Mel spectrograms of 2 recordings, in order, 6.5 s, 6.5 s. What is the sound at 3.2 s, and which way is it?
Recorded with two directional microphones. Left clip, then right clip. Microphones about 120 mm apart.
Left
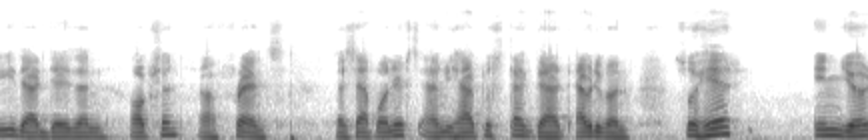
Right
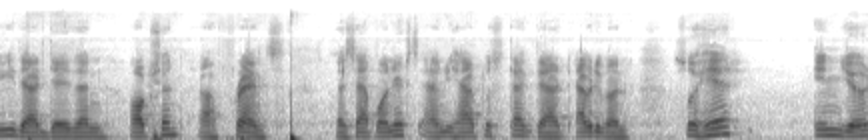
Speech, 25° left (ahead or behind).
